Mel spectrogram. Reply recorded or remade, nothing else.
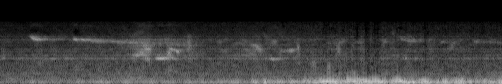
remade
